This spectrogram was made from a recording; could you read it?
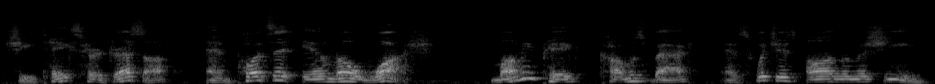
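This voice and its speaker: A man reading a children's storybook aloud in an expressive, deliberate narration style. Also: mid-range voice. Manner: animated, deliberate delivery. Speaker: storybook reader. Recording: echoey, roomy sound.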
